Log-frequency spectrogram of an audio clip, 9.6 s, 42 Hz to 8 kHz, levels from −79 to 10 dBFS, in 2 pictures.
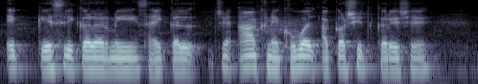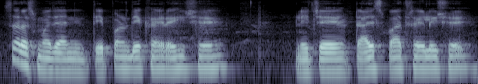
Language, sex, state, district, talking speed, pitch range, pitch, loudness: Gujarati, male, Gujarat, Valsad, 140 wpm, 105-120 Hz, 115 Hz, -18 LUFS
